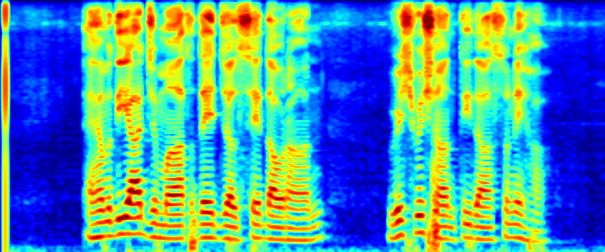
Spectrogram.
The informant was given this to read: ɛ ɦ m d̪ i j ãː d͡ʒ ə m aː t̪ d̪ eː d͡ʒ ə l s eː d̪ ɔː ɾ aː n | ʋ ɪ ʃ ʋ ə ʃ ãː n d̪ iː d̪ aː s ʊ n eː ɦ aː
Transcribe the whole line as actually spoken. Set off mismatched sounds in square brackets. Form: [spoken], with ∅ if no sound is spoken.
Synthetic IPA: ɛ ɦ m d̪ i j [aː] d͡ʒ ə m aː t̪ d̪ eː d͡ʒ ə l s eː d̪ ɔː ɾ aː n | ʋ ɪ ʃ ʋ ə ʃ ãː n [t̪] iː d̪ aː s ʊ n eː ɦ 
